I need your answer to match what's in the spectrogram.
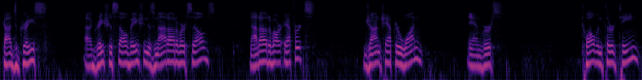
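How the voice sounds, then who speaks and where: Male preacher with a mellow voice, halting delivery, lifts his pitch for emphasis. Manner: halting, many restarts, rises high for emphasis. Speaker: pastor. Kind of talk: sermon.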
